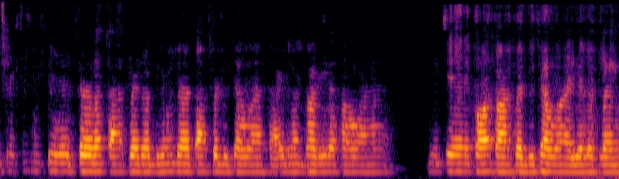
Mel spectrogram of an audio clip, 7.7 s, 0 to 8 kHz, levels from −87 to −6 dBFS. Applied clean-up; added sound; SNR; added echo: neural mask model DeepFilterNet 3.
